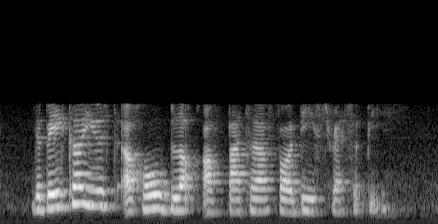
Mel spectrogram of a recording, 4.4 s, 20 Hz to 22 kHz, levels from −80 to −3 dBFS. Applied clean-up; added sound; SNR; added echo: none; none; none; none.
